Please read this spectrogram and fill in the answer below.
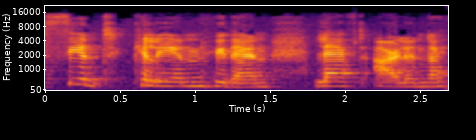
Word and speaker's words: Cillian: first name on my list is the name Killian and that's spelled see I ll I am and you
